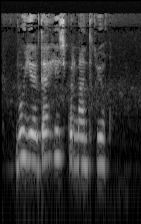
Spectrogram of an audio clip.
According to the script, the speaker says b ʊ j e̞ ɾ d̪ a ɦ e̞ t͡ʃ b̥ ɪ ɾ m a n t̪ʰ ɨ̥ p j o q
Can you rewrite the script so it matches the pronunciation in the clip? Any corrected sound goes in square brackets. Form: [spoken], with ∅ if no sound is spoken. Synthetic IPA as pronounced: b ʊ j e̞ ɾ d̪ a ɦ e̞ t͡ʃ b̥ ɪ ɾ m a n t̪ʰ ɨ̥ [q] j o q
